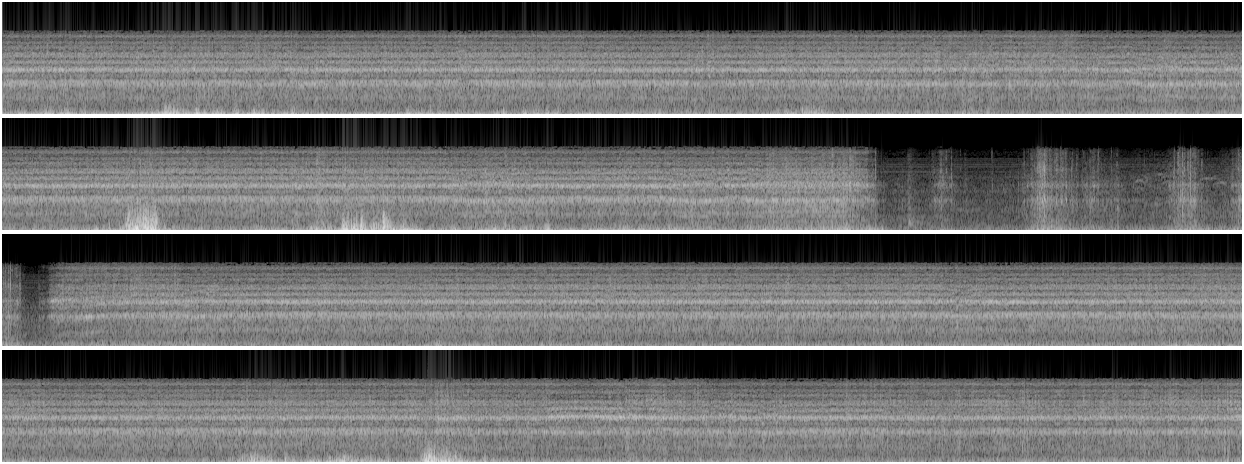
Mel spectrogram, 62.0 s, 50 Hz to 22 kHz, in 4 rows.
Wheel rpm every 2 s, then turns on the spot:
160, 160, 160, 160, 160, 160, 160, 160, 160, 160, 160, 160, 160, 30, 10, 30, 150, 160, 160, 160, 160, 160, 160, 160, 160, 160, 160, 160, 160, 160, 160.
26-30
